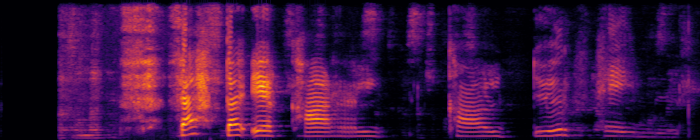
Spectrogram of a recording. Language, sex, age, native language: Icelandic, male, 9, Icelandic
